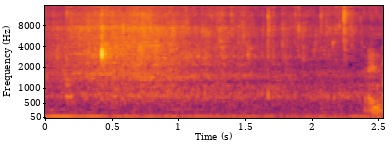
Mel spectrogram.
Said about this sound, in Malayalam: നമ്മൾ ചൂടുവെള്ളമാണ് ഒഴിക്കുന്നത്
